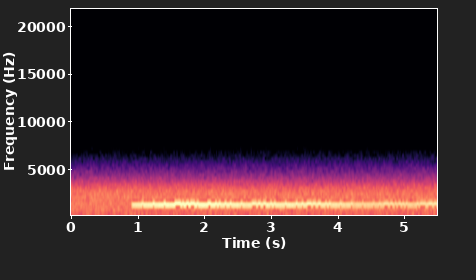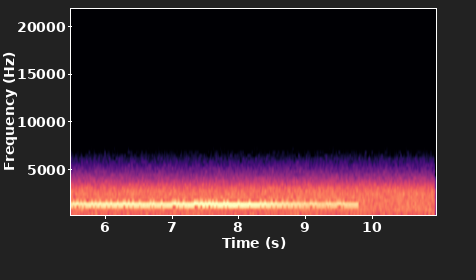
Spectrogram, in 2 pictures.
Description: RTTY (45.45 baud, 170 Hz shift), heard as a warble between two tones, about 1360 Hz centre, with radio static. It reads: CQ CQ CQ DE DK7XH DK7XH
